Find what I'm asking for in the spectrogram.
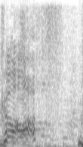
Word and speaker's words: Van Gogh: Van Gogh? – Yeah. – What? – Have some fucking respect for other cultures. That's the proper Dutch pronunciation.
